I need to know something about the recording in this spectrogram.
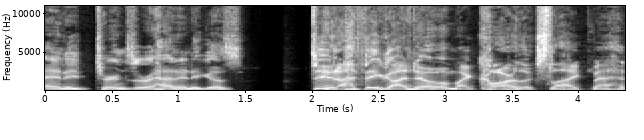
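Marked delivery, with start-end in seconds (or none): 2.0-4.4 classic beach surfer dude voice. Retelling what a young surfer said by the car: imitating a surfer dude voice. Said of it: "his voice is so awesome".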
